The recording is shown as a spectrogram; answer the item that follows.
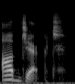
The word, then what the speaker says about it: object: That object on the table. Stress on the first syllable. Object. Put the verb to disagree. I object to this decision. Stress moves again. Object.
